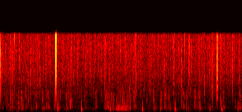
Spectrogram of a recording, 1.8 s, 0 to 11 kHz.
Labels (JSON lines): {"label": "biophony, sea urchins (Echinidae)", "recorder": "SoundTrap 600 or HydroMoth"}
{"label": "biophony, stridulation", "recorder": "SoundTrap 600 or HydroMoth"}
